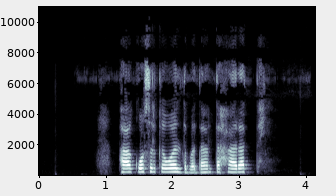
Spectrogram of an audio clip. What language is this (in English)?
Pashto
